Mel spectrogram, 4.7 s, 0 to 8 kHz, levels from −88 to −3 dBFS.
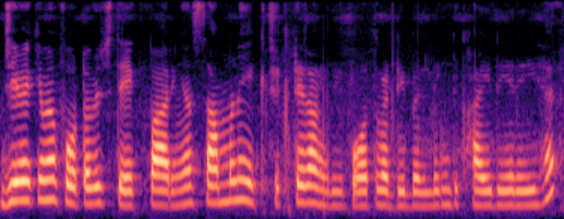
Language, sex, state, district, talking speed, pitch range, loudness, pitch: Punjabi, female, Delhi, New Delhi, 265 wpm, 195-235 Hz, -18 LUFS, 210 Hz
